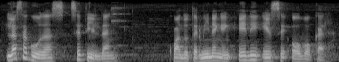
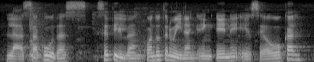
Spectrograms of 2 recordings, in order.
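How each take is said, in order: Both takes have the same delivery.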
